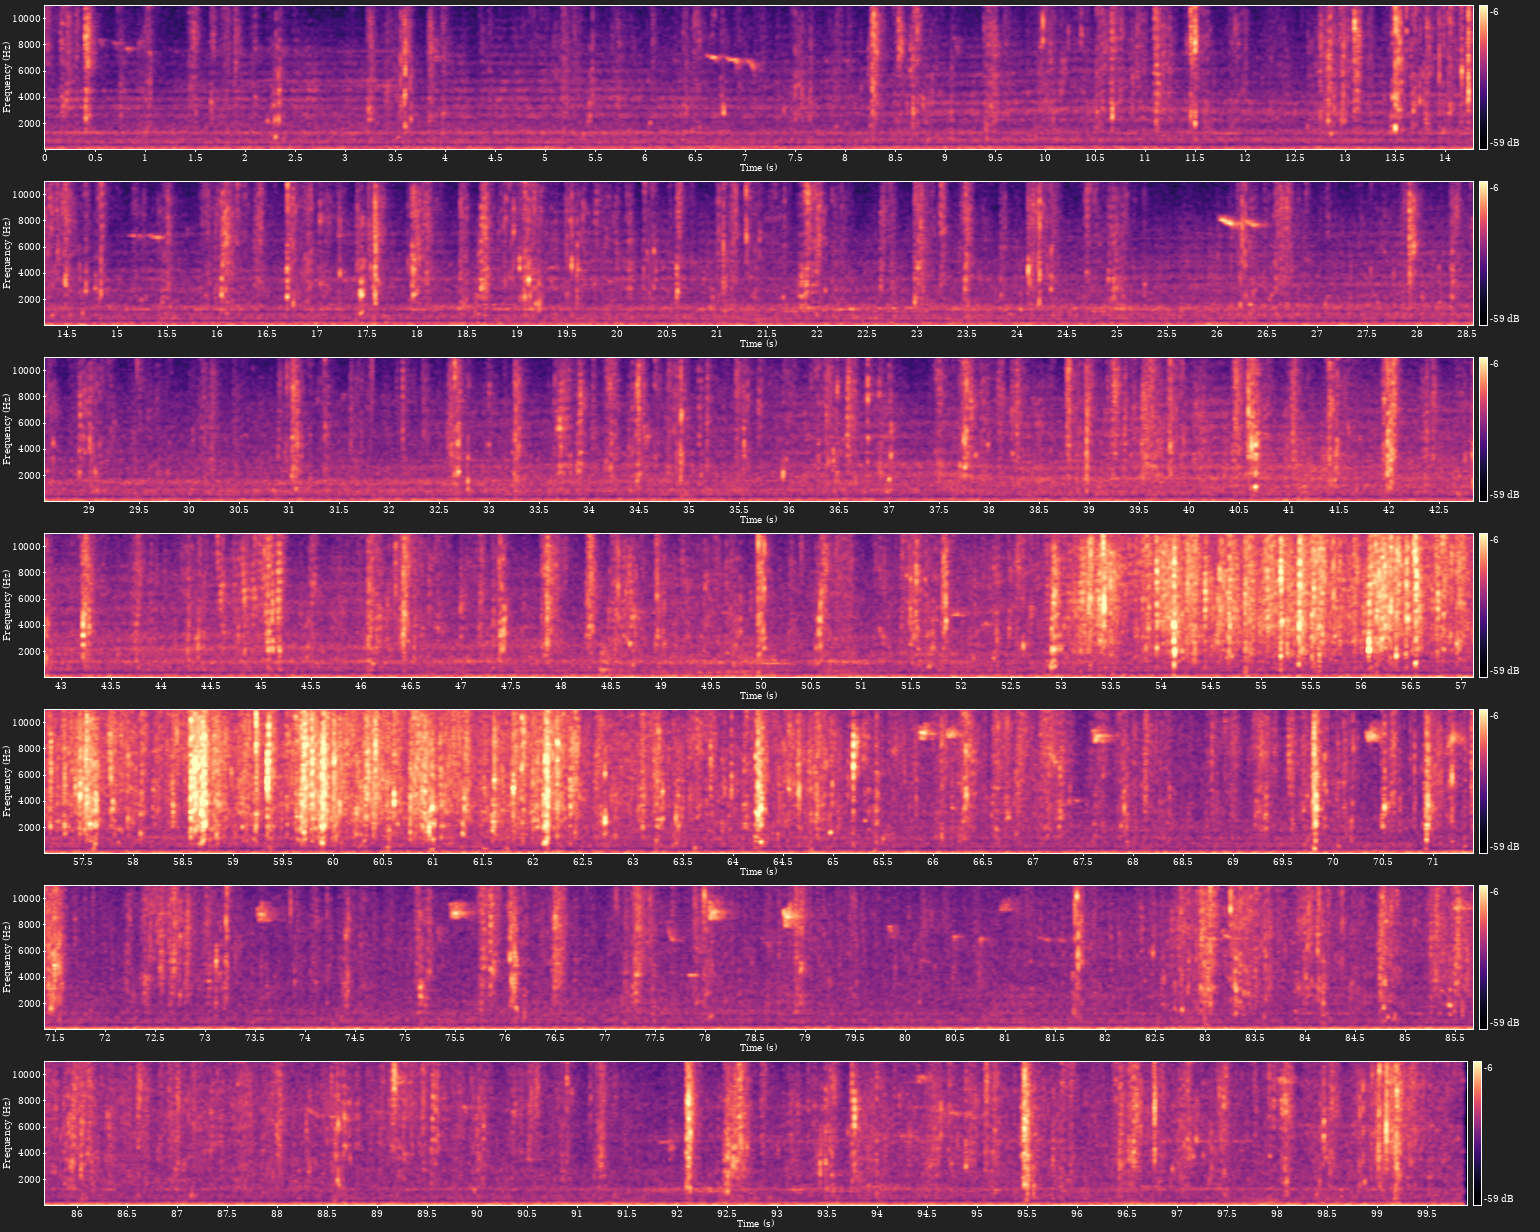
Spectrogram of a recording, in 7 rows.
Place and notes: place revisited, ambience on a rather warm autumn Saturday around noon, cement factory at work, boats passing, waves.
(SD702, DPA4060)
Berlin, Germany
